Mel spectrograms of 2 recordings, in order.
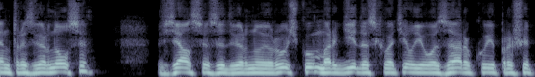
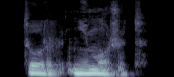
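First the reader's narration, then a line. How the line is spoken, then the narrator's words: Abrupt whisper. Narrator (Russian): прошептал без предисловий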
